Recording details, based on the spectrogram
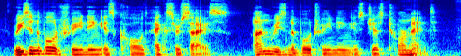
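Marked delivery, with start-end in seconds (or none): none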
